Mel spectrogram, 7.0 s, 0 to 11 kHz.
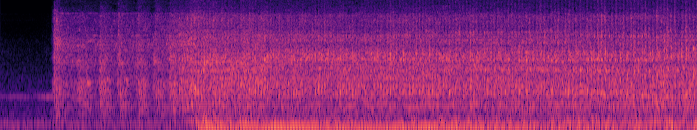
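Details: Opel Insignia at 184,000 km, heard before disassembly: petrol engine cranks, catches, then idles with a harsh metallic timing chain rattle and slightly uneven beat.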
